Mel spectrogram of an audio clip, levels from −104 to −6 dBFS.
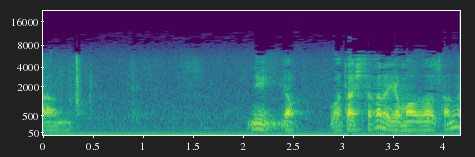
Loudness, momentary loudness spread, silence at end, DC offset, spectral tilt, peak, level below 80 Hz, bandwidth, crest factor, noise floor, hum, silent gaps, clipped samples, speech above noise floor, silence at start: -21 LUFS; 25 LU; 0 s; 0.9%; -5.5 dB/octave; -2 dBFS; -50 dBFS; 7.8 kHz; 20 dB; -45 dBFS; none; none; under 0.1%; 25 dB; 0 s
